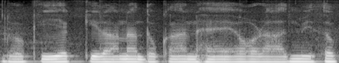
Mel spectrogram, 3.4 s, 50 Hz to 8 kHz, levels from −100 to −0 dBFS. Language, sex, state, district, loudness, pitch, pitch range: Hindi, male, Haryana, Rohtak, -14 LUFS, 125 Hz, 120-125 Hz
